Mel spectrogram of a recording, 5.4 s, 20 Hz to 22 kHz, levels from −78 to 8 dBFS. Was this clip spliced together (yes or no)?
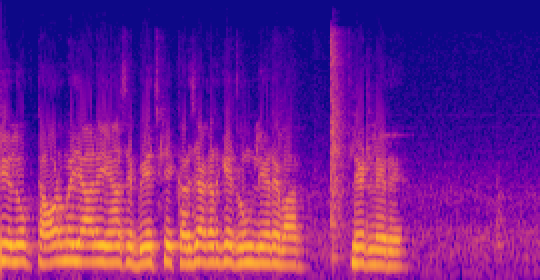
no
